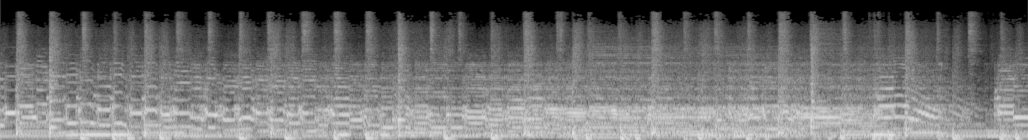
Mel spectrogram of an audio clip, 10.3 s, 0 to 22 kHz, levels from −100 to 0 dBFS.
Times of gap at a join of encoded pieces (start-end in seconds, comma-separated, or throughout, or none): none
